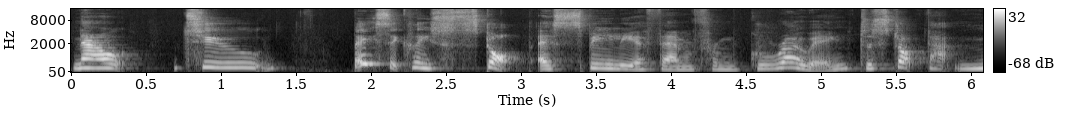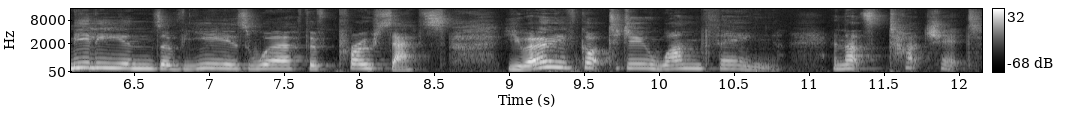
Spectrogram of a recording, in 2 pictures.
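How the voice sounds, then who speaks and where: With an English accent, a woman with a high pitch speaks at a very slow pace, using ordinary pitch variation and big swings in loudness. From England. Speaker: television presenter and caver. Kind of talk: unscripted educational talk to camera. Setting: inside a cave.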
